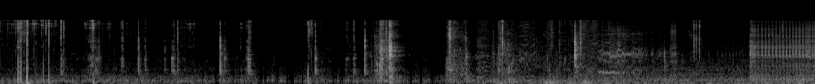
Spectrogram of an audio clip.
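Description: Irregular clicks, taps and rattles of small hard objects being handled. A steady hiss starts near the end.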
